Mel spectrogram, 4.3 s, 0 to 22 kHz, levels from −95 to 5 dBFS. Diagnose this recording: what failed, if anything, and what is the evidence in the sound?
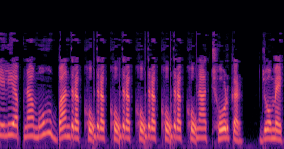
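At the codec stage, the whole recording has nothing above 10.1 kHz, and the speech sounds dull and smeared with a warbling texture on sustained sounds and sibilants. This points to likely AAC compression (AAC-LC), with the encoder lowering its cut-off and coarsely quantising spectral lines at a rate that fits about 32 kbps.

From 1.41 to 2.95 s, a fragment of about 0.38 s plays four times back to back, an exact broken-record loop. The likely cause is a stalled player, encoder or stream buffer resending its last held fragment, so the audio due in that span is lost.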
